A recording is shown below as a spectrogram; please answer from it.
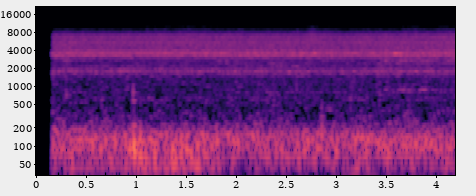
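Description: Steady high-pitched insect chorus, with a low rumble underneath.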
